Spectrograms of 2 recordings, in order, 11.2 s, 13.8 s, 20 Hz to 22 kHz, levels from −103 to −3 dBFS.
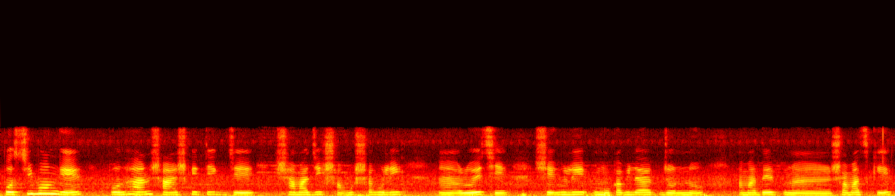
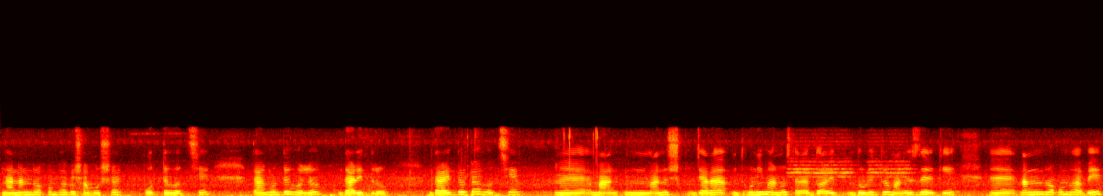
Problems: constant background noise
